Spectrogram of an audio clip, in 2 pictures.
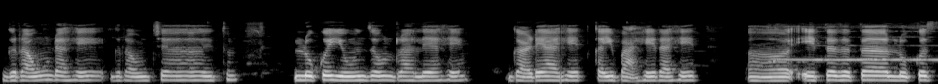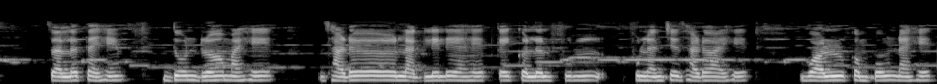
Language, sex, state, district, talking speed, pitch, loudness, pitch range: Marathi, female, Maharashtra, Nagpur, 110 wpm, 195 Hz, -16 LUFS, 185-200 Hz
